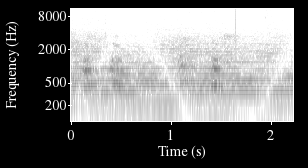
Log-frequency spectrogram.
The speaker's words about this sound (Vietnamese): ở ngoài đường tiếng chó sủa rộn ràng. Những con chó của các nhà xung quanh cứ tranh nhau sủa ầm ĩ.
